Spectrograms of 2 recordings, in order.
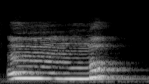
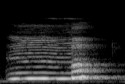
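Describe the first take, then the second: The two takes are said the same way.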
